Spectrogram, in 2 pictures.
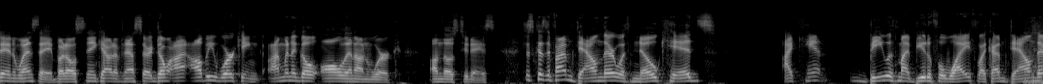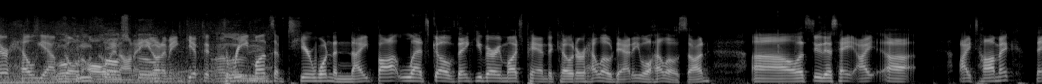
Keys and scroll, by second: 18.3 alt+f.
